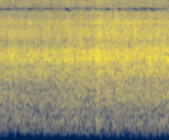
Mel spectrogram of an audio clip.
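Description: Heavy first-of-the-season downpour driven by strong wind, a dense, loud, unbroken hiss of rain and rushing water filling the whole moment with no voices.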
